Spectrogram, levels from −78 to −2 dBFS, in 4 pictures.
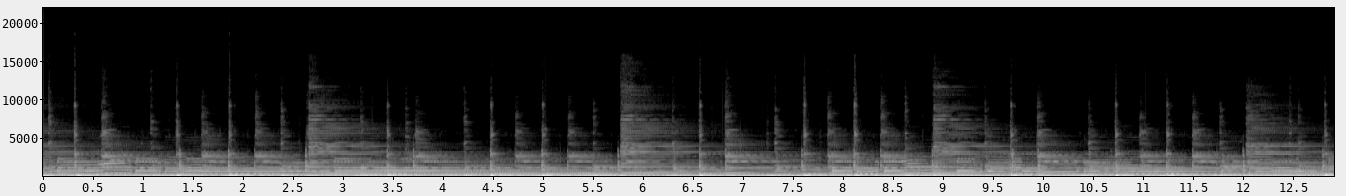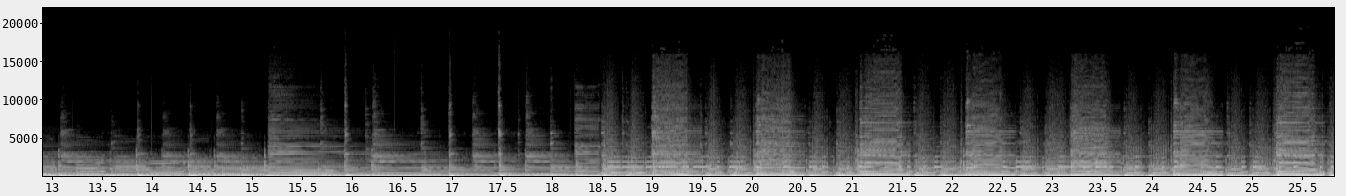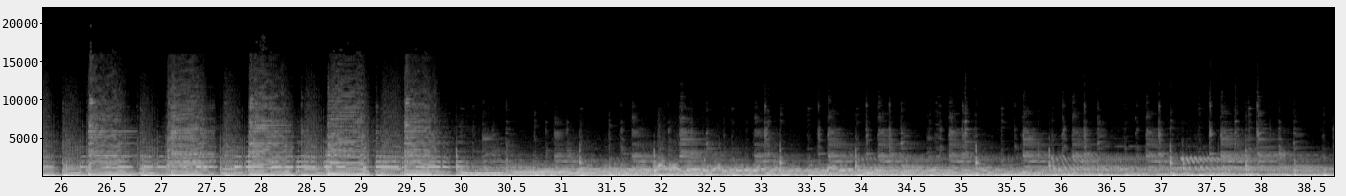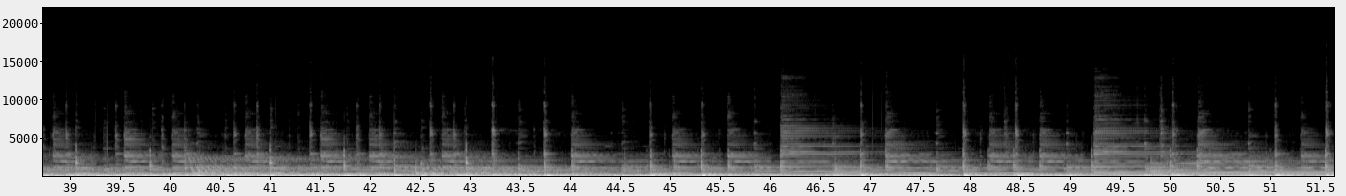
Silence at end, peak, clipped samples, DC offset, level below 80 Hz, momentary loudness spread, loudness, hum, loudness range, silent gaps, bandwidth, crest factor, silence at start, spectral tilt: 0 s; -4 dBFS; under 0.1%; under 0.1%; -24 dBFS; 4 LU; -20 LUFS; none; 2 LU; none; 10.5 kHz; 14 dB; 0 s; -7.5 dB/octave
